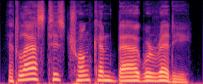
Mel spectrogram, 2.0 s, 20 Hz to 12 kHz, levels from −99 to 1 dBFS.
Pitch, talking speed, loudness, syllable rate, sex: 160 Hz, 235 wpm, -15 LUFS, 5.5 syllables/s, male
